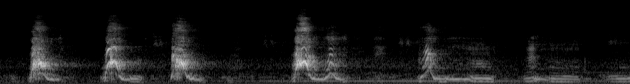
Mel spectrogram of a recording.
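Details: Miniature schnauzer hunting a chipmunk and moving a pipe: four loud, sharp barks at roughly even spacing, then softer, shorter yaps trailing off with a low hum beneath.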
